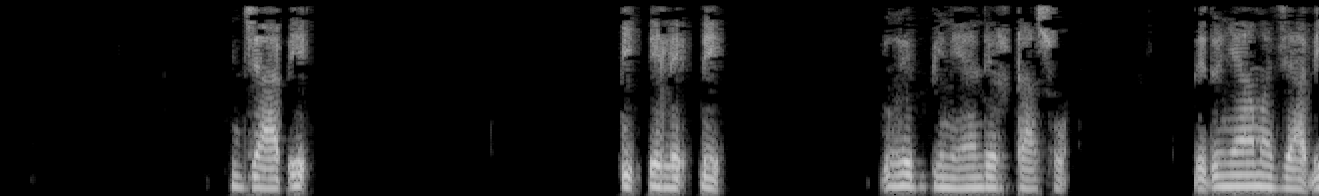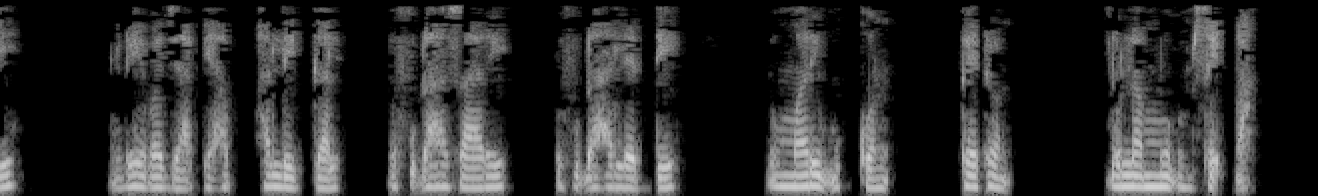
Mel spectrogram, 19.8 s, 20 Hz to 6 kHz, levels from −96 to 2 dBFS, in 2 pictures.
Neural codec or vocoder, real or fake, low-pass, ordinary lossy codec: none; real; 5.4 kHz; MP3, 24 kbps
